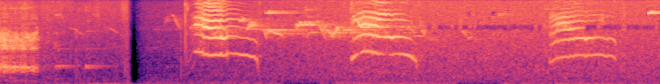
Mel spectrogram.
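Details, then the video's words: Kittens stalking and chasing butterflies on grass give three high, arched meows about a second and a half apart, each sliding up then down, with a rustling background. "Adorable Kittens Stalking and Chasing Butterflies on the Grass – Meowing Sounds"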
